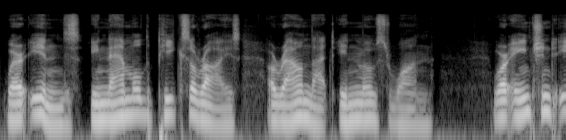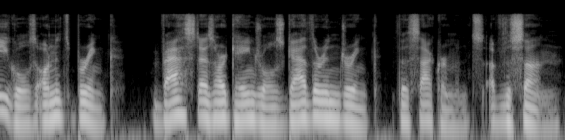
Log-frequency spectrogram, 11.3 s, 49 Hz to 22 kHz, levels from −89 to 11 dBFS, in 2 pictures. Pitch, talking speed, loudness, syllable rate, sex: 115 Hz, 140 wpm, -17 LUFS, 4.4 syllables/s, male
